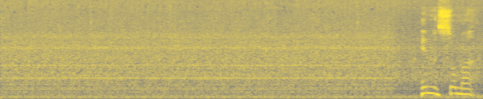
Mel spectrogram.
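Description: Grain pours steadily from a conveyor into a truck bed.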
